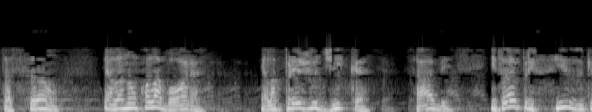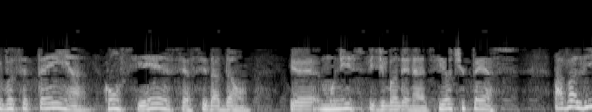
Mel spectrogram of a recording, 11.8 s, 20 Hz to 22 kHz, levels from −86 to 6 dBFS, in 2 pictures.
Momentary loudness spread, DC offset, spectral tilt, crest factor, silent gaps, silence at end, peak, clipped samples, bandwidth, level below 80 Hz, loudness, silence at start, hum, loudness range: 10 LU; under 0.1%; -11.5 dB/octave; 12 dB; none; 0 s; -4 dBFS; under 0.1%; 3.8 kHz; -52 dBFS; -17 LUFS; 0.05 s; none; 2 LU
